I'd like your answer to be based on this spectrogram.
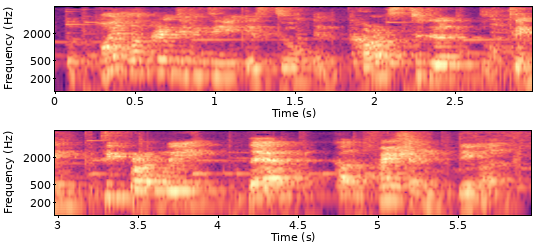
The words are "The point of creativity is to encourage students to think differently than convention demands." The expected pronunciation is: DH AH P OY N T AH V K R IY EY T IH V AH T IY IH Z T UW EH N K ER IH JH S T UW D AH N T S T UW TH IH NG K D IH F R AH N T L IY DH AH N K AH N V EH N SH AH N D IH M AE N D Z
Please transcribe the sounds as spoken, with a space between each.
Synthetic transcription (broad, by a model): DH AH P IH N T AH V K R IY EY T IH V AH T IY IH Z T UW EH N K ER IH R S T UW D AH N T T UW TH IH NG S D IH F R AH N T L IY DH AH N K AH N F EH SH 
